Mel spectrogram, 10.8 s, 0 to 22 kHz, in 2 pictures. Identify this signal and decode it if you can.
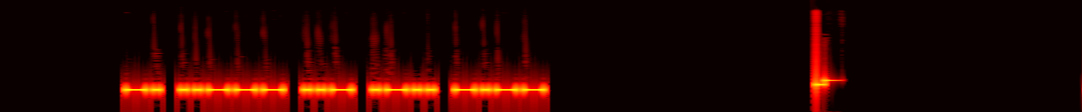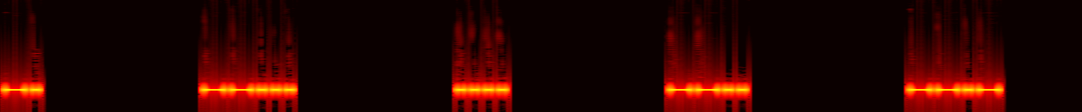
Morse code, heard as a keyed tone, about 34 wpm, spaced as for 15 wpm, 700 Hz. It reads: N2ULY N7HZQ
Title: USA Call Signs - 5 Characters - 8x Character Spacing - 35wpm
